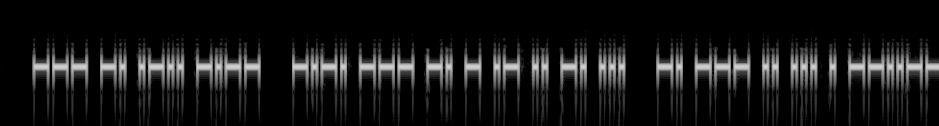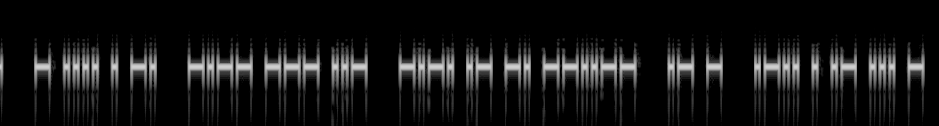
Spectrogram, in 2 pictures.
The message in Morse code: ONLY CONTAINS NOISE, THEN YOU CAN, AT LEAST

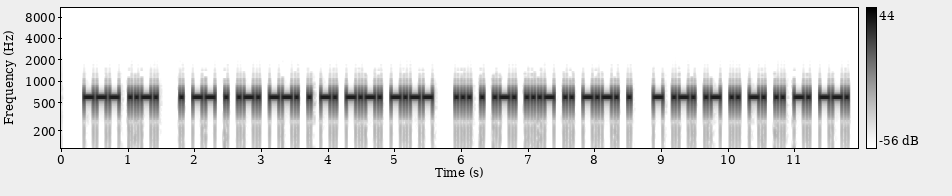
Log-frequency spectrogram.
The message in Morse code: OF EMERGENCY SERVICE TRAINING

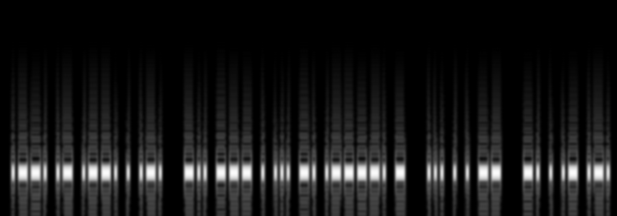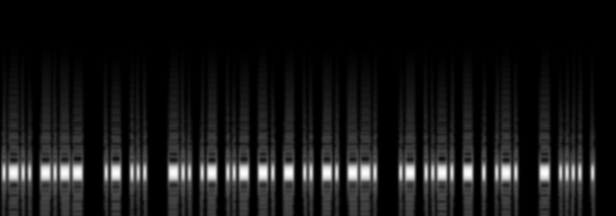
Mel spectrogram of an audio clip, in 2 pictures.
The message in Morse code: PAPER DOESN'T SEEM NEARLY AS DAUNTING AFTER THE

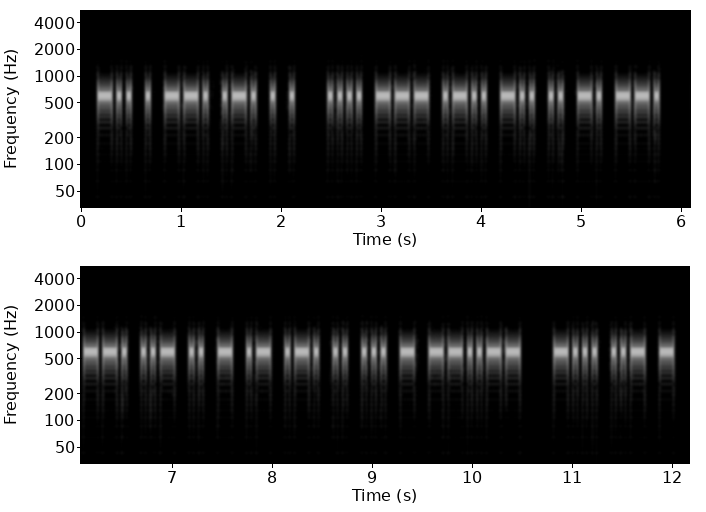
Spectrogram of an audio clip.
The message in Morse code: DEGREE HOLDING GUITARIST, BUT

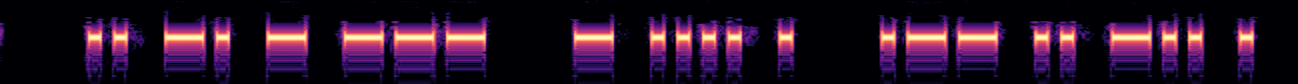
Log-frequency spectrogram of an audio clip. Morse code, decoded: INTO THE WIDE

